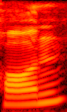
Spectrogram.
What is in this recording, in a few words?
"pon9", taiwanese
